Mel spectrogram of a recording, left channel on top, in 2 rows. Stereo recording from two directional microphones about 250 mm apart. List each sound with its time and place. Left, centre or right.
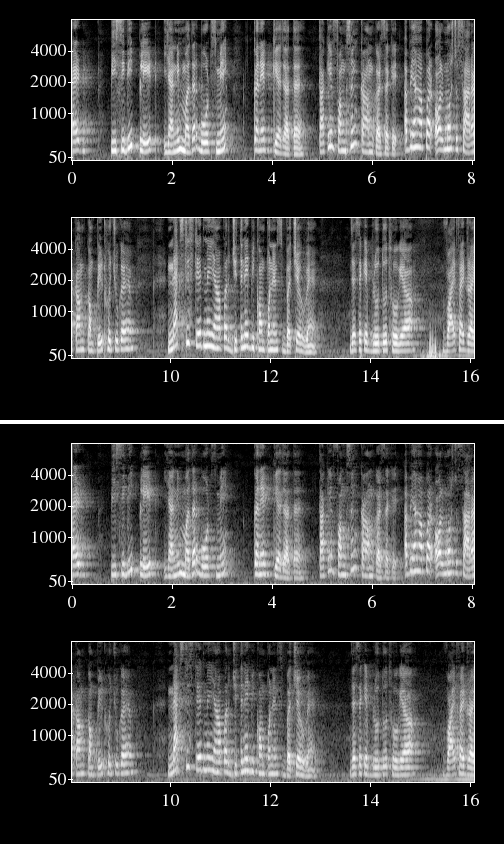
0.8 s a woman's voice: left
